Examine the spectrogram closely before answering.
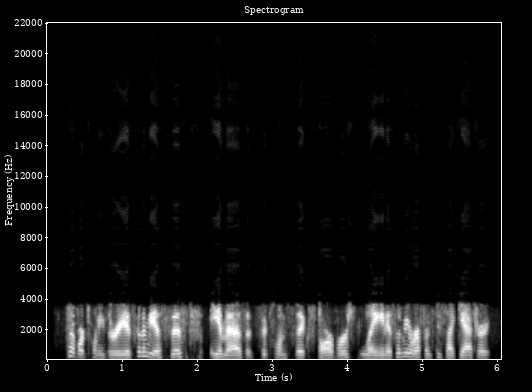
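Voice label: Dispatch 1, P25; WSO DISP 3; wake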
